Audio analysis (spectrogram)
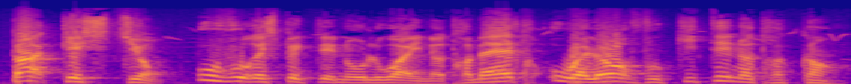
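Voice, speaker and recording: An actor voicing a loyal, earnest clan member who speaks firmly in a cartoon dub. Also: male voice, a little high, very animated, moderate pace, pushed and bright, slightly rough, heavily acted. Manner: firm, earnest.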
